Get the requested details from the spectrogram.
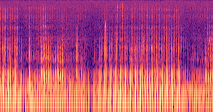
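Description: cat purring

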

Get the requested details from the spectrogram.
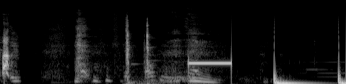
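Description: short alarm beep

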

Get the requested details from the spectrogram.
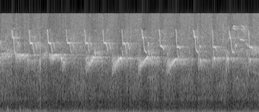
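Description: blackbird alarm call

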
